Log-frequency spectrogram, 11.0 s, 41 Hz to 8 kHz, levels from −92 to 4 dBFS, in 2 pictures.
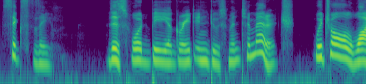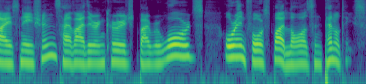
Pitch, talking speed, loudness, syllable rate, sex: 180 Hz, 130 wpm, -19 LUFS, 4.2 syllables/s, male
